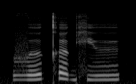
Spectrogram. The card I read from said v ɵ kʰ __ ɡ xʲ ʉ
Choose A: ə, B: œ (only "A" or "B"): B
